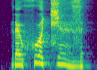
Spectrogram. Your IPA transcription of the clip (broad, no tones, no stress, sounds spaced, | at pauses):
ɾ ɛ xʷ ʌ t͡ɕ ɛ̤ z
